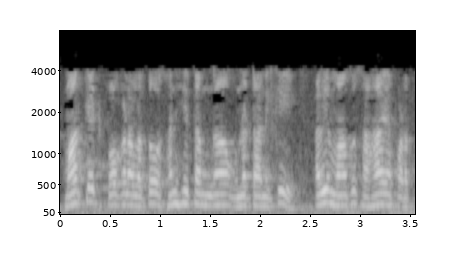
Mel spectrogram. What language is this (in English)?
Telugu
